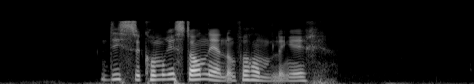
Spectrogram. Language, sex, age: Norwegian, female, 26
